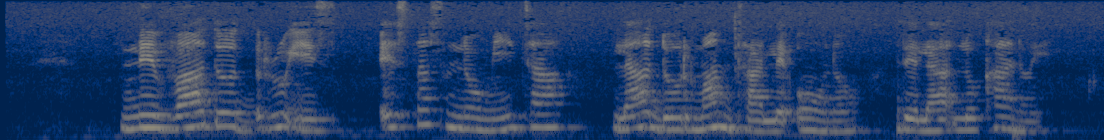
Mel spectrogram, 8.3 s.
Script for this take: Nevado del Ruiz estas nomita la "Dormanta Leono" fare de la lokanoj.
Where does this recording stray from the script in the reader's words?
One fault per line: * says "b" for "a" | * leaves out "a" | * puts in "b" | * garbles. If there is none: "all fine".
* leaves out "del"
* leaves out "fare"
